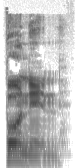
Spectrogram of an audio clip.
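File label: "ponen", Spanish, male; mekanta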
